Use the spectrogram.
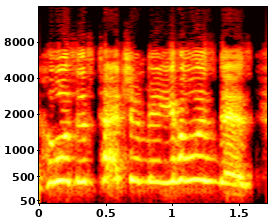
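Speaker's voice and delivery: put-on high, whiny little kid voice; mother imitating her son crying at a stranger; crying toddler. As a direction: mimic a scared toddler who doesn't know his mom. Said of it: "and he'll cry, like".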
